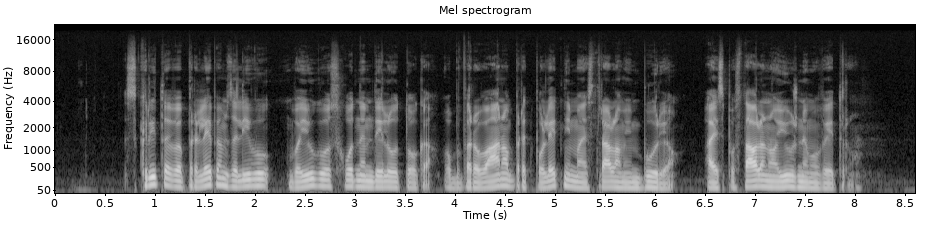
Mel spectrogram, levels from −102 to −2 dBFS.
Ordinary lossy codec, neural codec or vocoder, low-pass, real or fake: none; none; 19.8 kHz; real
